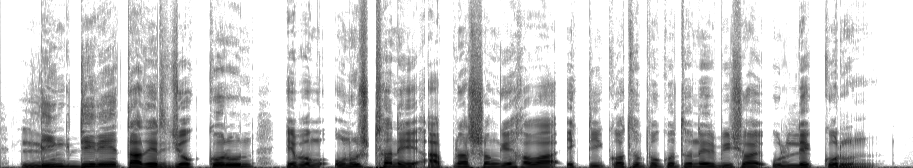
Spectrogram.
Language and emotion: Bengali, neutral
